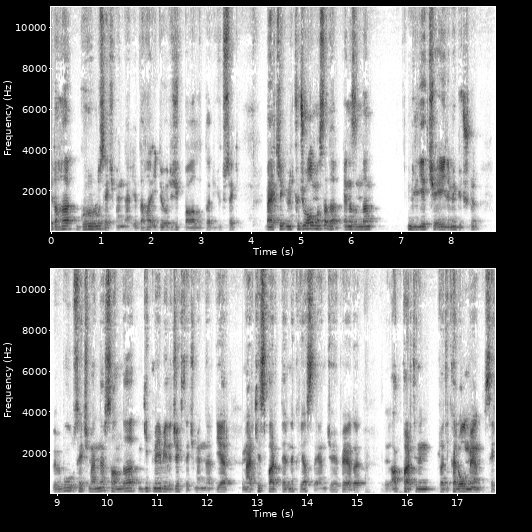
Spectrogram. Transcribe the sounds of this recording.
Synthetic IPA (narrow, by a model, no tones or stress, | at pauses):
d̪aɦaɡuɾuɾlˠusɛt͡ʃmænlʲæ̰ɾjad̪aɦaʔid̪eo̞lʲo̞ʒic̚baːlˠɯlˠɯk̚lˠaɾɯjycʲsɛc | bælʲcʰiʔylʲcʰyd͡ʒyo̞lˠmasad̪aenazɯnd̪an | milʲːijɛt̪̚t͡ʃʰie̞jlʲimiɟyt͡ʃlʲy | vɛbusɛt͡ʃmænlʲæɾsand̪aːɟit̪me̞jɛbilʲid͡ʒɛcsɛt͡ʃmænlʲæɾd̪ijæɾ | mæɾcʰɛz̥paɾt̪ʰilʲe̞ɾinɛkʰɯjaslˠaja̰ːnid͡ʒeɦepʰejad̪a | a̰kpʰaɾt̪ʰininɾad̪ikʰalʲo̞lˠmajansɛt͡ʃ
